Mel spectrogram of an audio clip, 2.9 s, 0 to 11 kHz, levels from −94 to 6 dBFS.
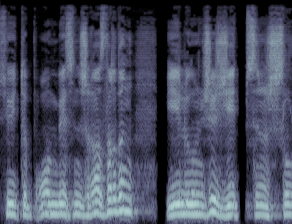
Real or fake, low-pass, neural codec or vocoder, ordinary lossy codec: fake; 9.9 kHz; vocoder, 48 kHz, 128 mel bands, Vocos; none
